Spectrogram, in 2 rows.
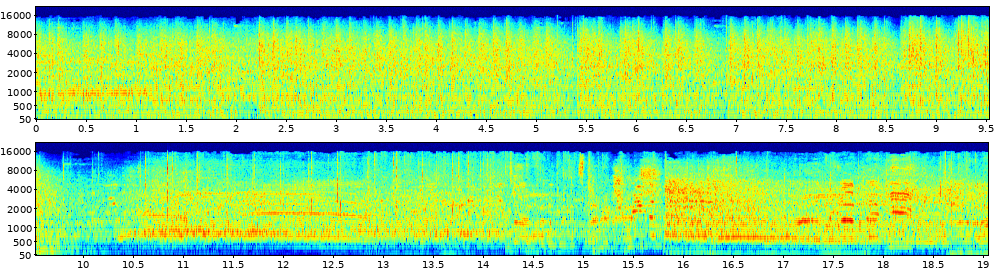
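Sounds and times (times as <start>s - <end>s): pyrotechnic bangs: 0.0s - 10.0s
crowd noise: 0.0s - 19.0s
loud music: 15.8s - 19.0s.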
